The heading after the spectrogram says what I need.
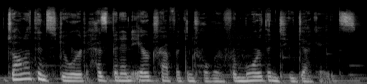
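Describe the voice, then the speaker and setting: A woman's voice: low voice, expressive, brisk. A woman reading scripted news narration in the role of a video report narrator. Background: soft music bed.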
